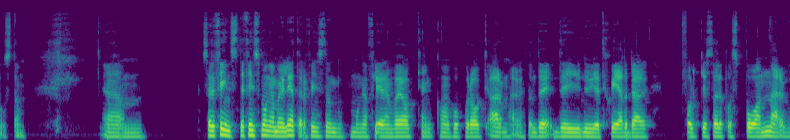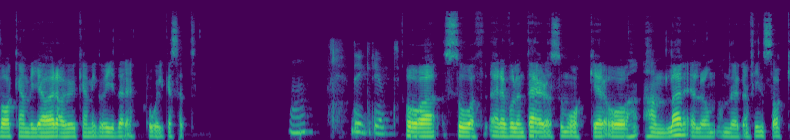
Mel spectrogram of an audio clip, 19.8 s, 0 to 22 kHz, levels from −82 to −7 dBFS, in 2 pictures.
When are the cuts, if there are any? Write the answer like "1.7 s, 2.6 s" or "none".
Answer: 14.8 s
